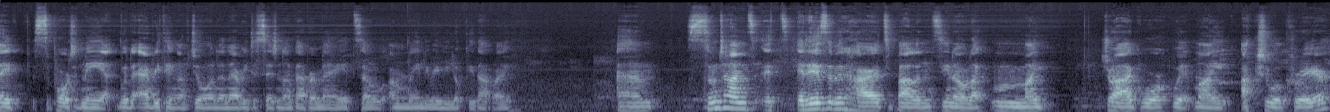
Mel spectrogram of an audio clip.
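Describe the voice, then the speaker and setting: A man talks at a moderate pace in a fairly low pitch. His pitch varies in an ordinary way. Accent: Irish. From Ireland. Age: 20s. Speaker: hairdresser and drag queen. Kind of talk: interview. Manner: hesitant, many fillers.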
